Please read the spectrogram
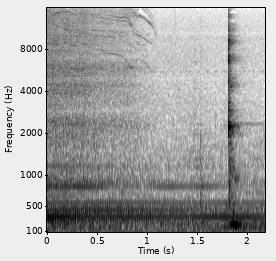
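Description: An acoustic guitar chord left ringing and slowly fading between sung lines, with one short click near the end.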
